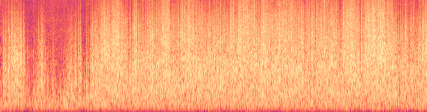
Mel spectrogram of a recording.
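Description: Loud rush of wind on a phone microphone from a moving car, uneven for the first second or so, then steady.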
